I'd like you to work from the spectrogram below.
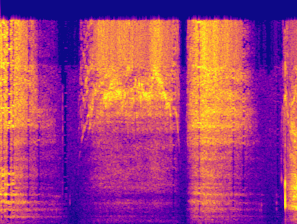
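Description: Slow, deep breathing during a Vinyasa yoga flow, two long airy breaths drawn in and released through the nose, close and soft, ending with a brief sharper sniff.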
